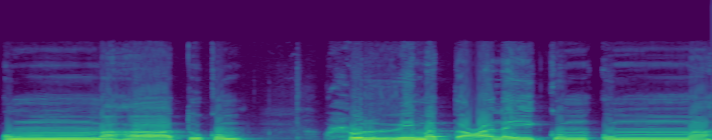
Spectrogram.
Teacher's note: मीम साकिन के बाद हमज़ा है, तो यहाँ पर इजहार शफवी करेंगे, यानी यहाँ पर गुन्ना नहीं करेंगे।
